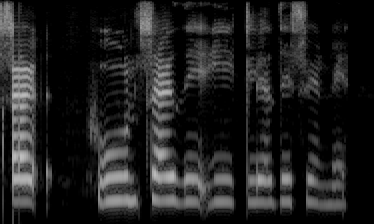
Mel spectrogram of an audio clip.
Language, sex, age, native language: Icelandic, female, 7, Icelandic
